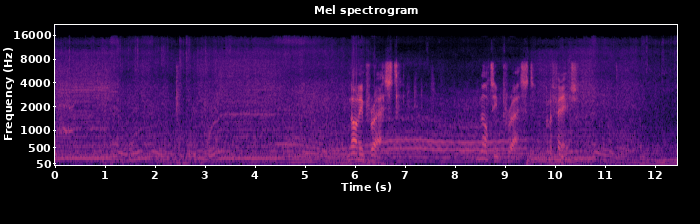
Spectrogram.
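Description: A racing car engine roars, rising and falling in pitch as it shifts gears.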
